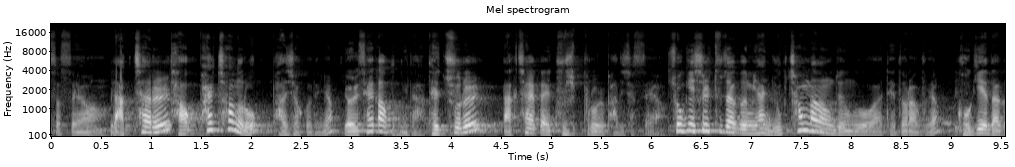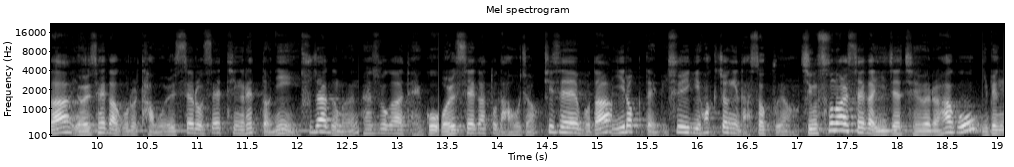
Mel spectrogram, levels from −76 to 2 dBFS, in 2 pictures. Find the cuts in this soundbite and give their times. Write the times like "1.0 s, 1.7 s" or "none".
1.2 s, 2.9 s, 6.1 s, 14.5 s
